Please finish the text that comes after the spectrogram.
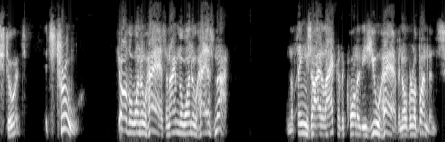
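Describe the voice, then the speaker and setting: A bitter, lovesick twin brother in a 1940s radio thriller. His voice is piercingly tense and husky, brooding with self-pity, on a dull vintage broadcast recording. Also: high-pitched, sharp tone, exaggerated voice. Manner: intense, brooding, self-pitying. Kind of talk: 1940s radio drama acting.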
